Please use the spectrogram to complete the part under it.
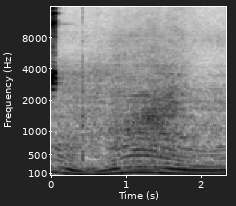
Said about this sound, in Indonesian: jadi ini first drive kita di Toyota Supra Redux single turbo.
